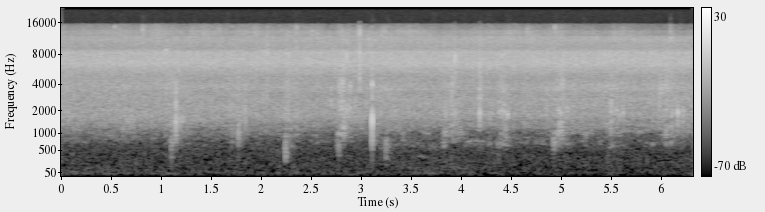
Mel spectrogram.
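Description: Rain falling steadily in a village, a soft continuous hiss with scattered sharper drips and patters, fairly faint and heard alone without talk.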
